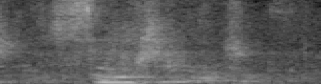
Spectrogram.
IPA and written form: ɪnˈθuːziæzəm (enthusiasm)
